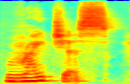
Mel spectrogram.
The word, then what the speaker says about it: righteous: this word righteous righteous here we have the letter T preceding our EO suffix but it sounds like chch CH and the ending is going to be that quick us single syllable pronunciation righteous righteous all right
